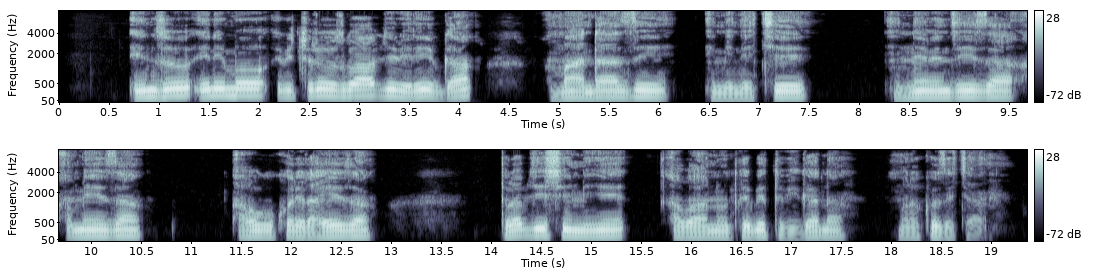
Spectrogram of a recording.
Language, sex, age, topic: Kinyarwanda, male, 25-35, finance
